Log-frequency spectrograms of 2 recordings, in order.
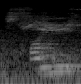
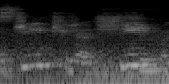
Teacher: Sod itu tempatnya sama kayak zai dan sin. Bedanya kalau sod itu tebal, dia huruf itbaq, tebalnya sempurna. Soinya aja sampai ada klok gitu.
